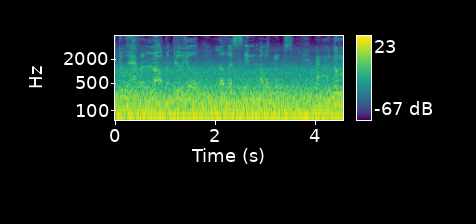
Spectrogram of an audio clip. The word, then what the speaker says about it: Peugeot: Okay, I just learned how to pronounce Peugeot. Okay, Peugeot.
